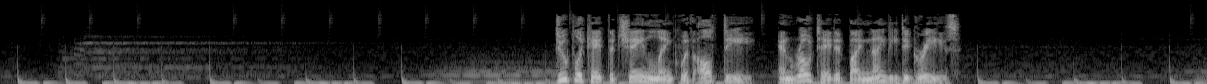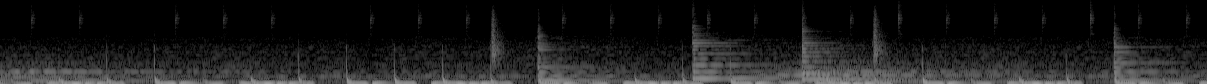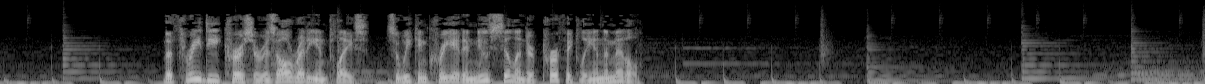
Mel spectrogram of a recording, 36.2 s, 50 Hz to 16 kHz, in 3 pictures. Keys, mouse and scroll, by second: 0.8 scroll down 4, 1.2-2.9 shift+middle drag, 2.9-4.0 scroll up 4, 4.0 alt+d, 7.1 r, 10.0-11.4 middle drag, 11.4 click, 13.8 click, 14.3-14.8 scroll down 5, 14.8-15.7 shift+middle drag, 15.7-16.4 scroll down 5, 16.4-17.7 shift+middle drag, 17.7-20.6 scroll down 5, 20.6-21.4 scroll up 8, 21.6-22.7 middle drag, 22.7 scroll up 1, 25.1 shift+a, 28.3-29.7 scroll down 5, 29.7-32.7 drag, 33.1 click, 34.3 s.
